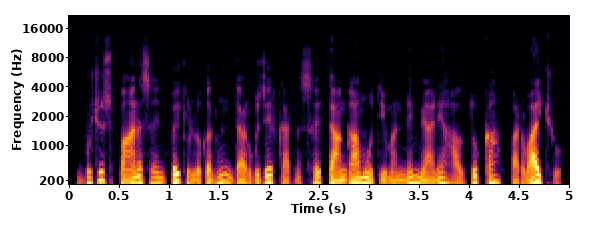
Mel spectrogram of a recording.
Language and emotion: Kashmiri, angry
